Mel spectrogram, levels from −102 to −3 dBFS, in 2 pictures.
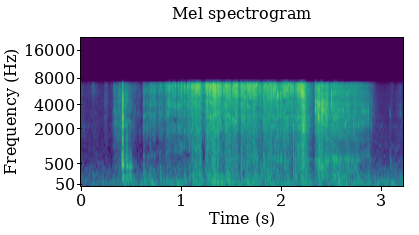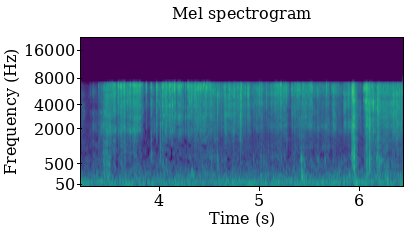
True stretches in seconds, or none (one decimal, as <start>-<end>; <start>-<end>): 0.5-2.2; 3.8-4.5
